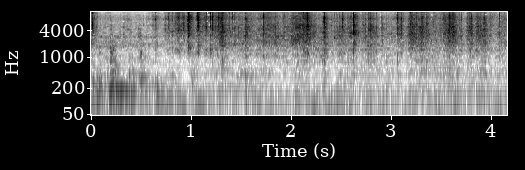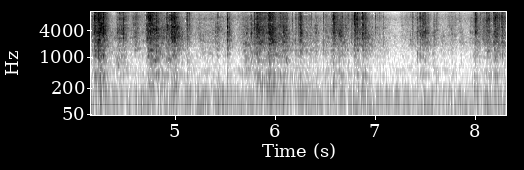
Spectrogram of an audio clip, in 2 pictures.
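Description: Thin craft foil and tape film crinkling and rustling in the hands, a run of small irregular crackles.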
